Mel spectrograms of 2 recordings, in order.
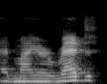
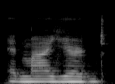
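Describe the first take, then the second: First: The ending is a separate extra syllable. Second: The ending joins the last syllable. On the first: The speaker calls it wrong. "not admire red" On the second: The speaker calls it right. "the sound here"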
